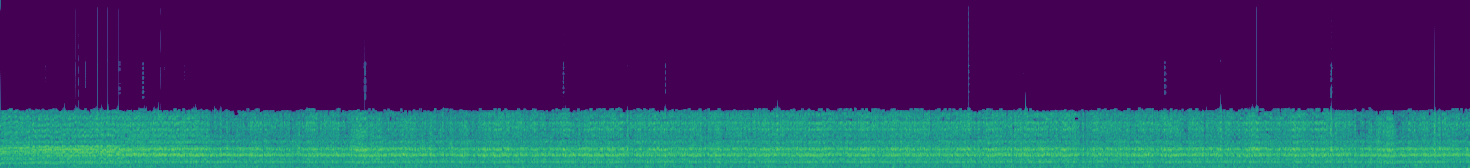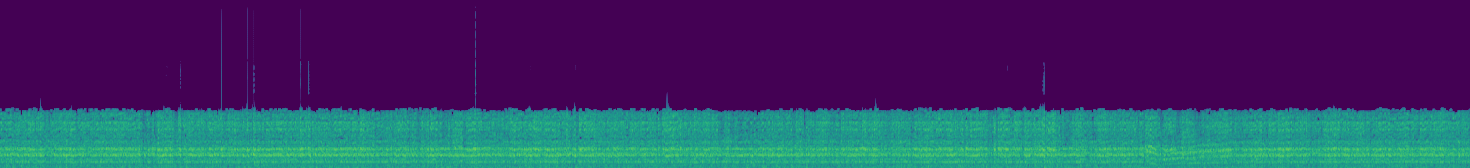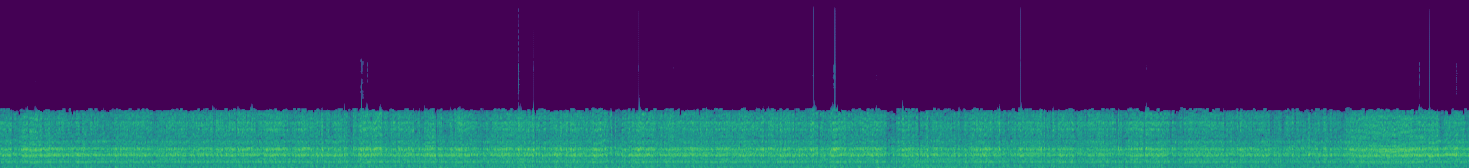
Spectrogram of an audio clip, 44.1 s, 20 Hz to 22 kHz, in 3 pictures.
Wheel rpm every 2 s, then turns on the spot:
180, 230, 230, 230, 230, 230, 230, 230, 230, 230, 230, 230, 230, 220, 230, 230, 230, 230, 230, 240, 230, 230.
none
